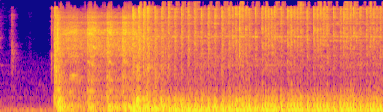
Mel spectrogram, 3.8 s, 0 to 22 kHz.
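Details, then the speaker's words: Hydramaster Titan 875 carpet-cleaning truckmount after new blower belts fitted, started and run on low: brief quiet, then engine catches and settles into a steady, even low run with blower, suction and pump working; healthy. "Turn it on low. So we got suction, we got pump again."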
